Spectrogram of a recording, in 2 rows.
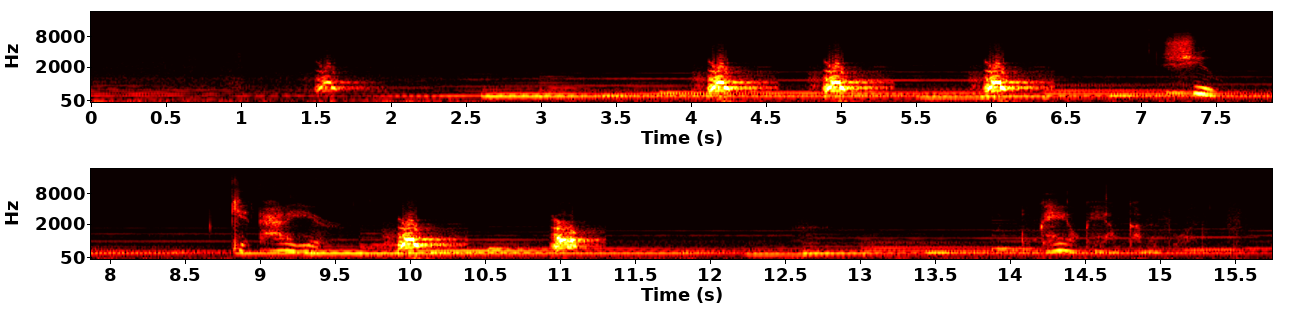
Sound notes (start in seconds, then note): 1.5 Atticus barking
